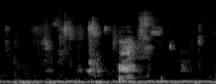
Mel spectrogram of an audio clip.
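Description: A man sipping and swallowing water from a glass close to the microphone, with short breaths and gulps in the middle of the stretch. A steady low hum runs underneath.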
